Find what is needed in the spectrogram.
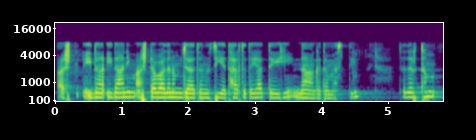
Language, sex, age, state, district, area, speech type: Sanskrit, female, 18-30, Karnataka, Chitradurga, rural, spontaneous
